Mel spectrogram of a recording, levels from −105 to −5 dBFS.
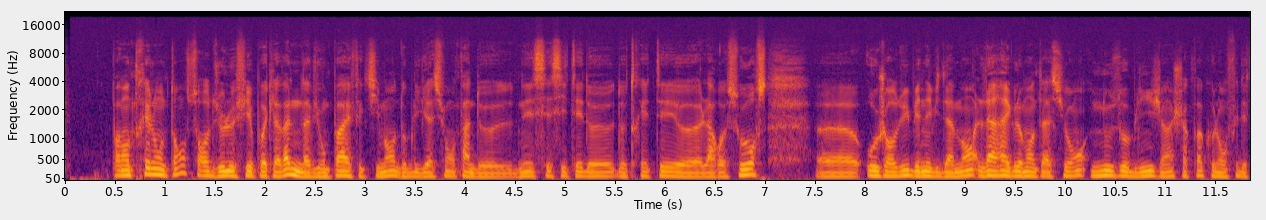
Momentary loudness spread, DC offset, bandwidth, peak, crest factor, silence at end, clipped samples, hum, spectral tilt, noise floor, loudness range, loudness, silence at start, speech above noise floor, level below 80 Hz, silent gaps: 7 LU; under 0.1%; 19.5 kHz; -8 dBFS; 18 dB; 0 s; under 0.1%; none; -5.5 dB/octave; -48 dBFS; 3 LU; -25 LUFS; 0.05 s; 23 dB; -48 dBFS; none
